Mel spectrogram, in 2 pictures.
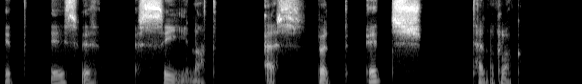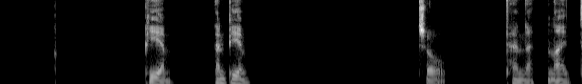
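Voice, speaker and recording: A man's voice: deep voice, drawn-out words, vocal fry, long pauses, a bit bright, breathy edge, no echo, studio quality. A man from Iceland with an Icelandic accent, a native Icelandic speaker, chatting casually on a live stream, reading out and greeting viewers one by one. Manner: reads chat aloud and greets viewers one by one.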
